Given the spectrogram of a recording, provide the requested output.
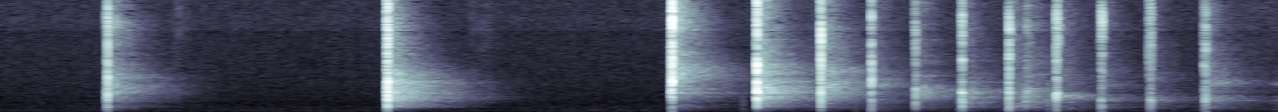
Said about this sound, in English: Slow clap, anybody? Will you join me in a slow clap for the CEO of Goya Foods, whose name I didn't write down, but he's awesome?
